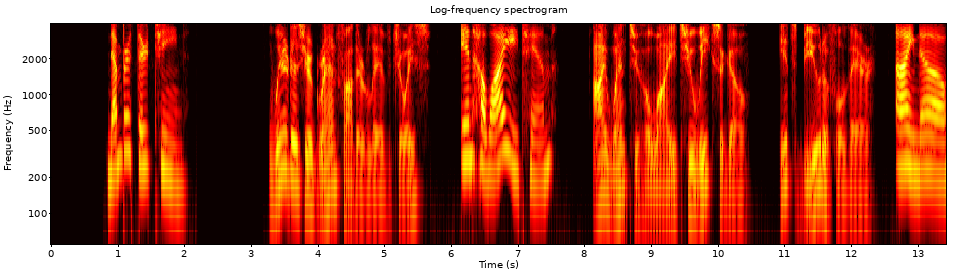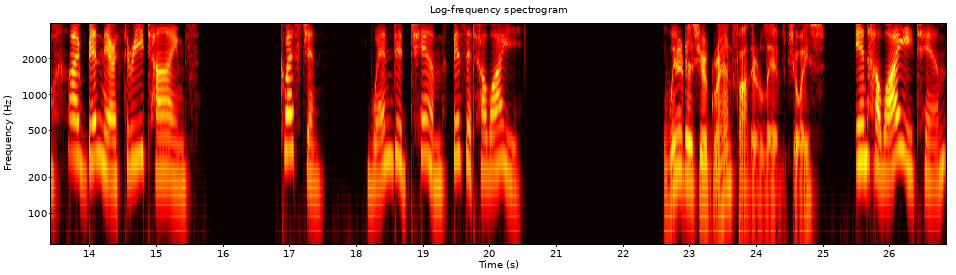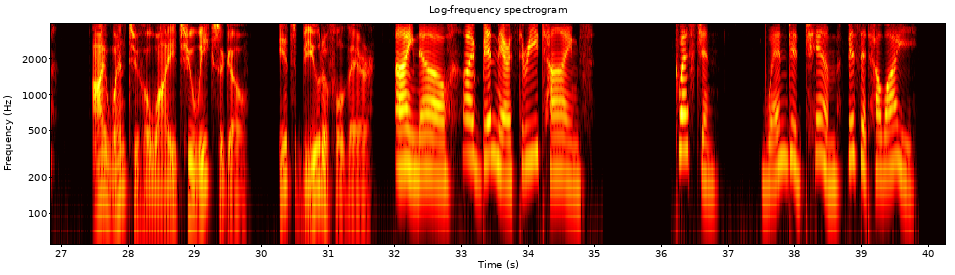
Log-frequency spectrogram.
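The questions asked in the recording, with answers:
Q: When did Tim visit Hawaii?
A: Two weeks ago.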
